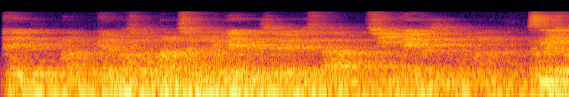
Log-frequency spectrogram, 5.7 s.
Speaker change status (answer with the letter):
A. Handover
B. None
A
